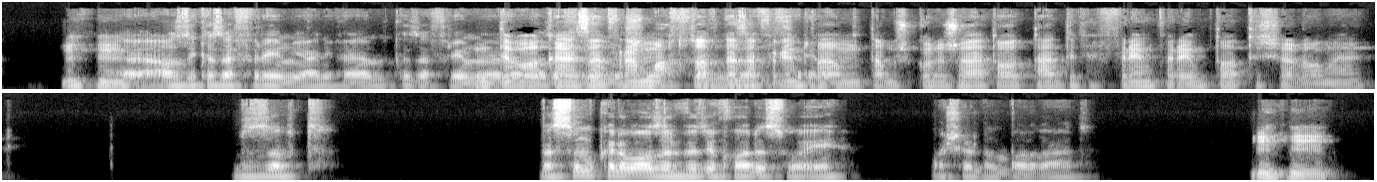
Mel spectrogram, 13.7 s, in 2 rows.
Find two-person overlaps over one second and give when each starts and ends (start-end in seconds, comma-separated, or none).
2.3-4.3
